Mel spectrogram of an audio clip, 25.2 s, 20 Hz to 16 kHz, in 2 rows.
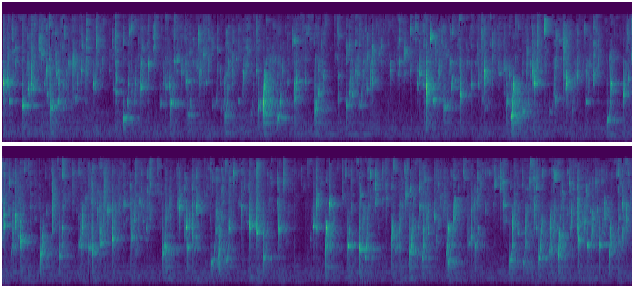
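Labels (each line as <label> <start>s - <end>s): Water dripping continuously. 0.0s - 25.2s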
